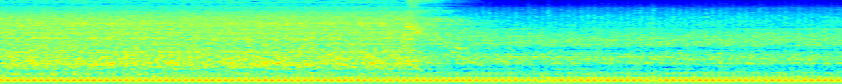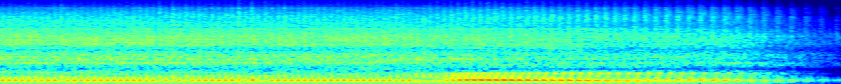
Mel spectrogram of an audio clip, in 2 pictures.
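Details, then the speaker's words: Caterpillar generator that sat with bad gas, with a rusted tank and gelled carburetor, after carburetor cleaning and air filter refit: a loud, steady, even drone without surging, then a brief rise before shutdown. Normal running. "All right, sounds like it's running good."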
